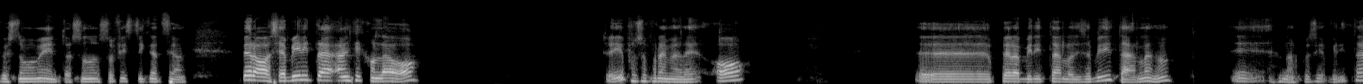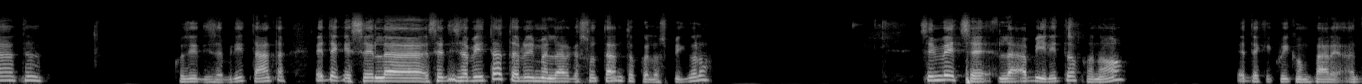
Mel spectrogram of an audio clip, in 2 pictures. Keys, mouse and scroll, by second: 5.6 right click, 7.2 o, 11.9 s, 13.4-14.5 right drag, 14.5 click, 14.5 o, 16.6 s, 22.1 right click, 24.3 o.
